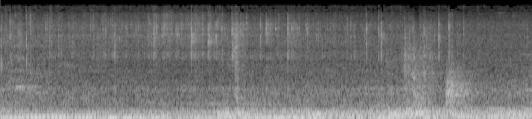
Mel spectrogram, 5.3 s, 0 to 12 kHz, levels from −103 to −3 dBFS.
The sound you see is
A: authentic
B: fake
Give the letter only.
A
